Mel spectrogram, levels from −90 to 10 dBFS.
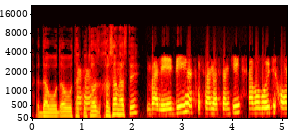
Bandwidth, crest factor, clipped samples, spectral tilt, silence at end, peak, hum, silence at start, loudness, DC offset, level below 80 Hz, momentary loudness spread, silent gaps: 10.5 kHz; 12 dB; under 0.1%; -5.5 dB/octave; 0 s; -4 dBFS; none; 0.1 s; -17 LUFS; under 0.1%; -58 dBFS; 6 LU; none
